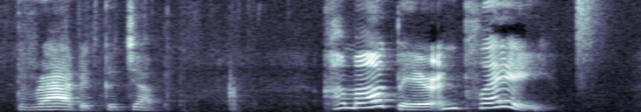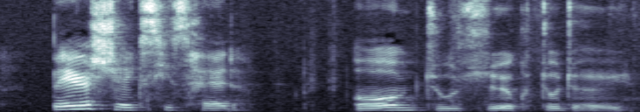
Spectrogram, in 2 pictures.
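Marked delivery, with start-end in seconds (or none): 2.4-4.1 higher, louder rabbit calling out; bright voice for the bunny; cheerful rabbit. Acted. Rabbit's line in story. 7.5-9.5 low, slow, weary bear voice; low droopy bear; sick bear. Acted. Sick bear's line.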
